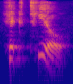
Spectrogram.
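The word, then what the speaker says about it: הִקְטִיל: And the way that we read this is hiktil, all right?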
